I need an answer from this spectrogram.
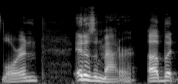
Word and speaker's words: Lauren: you pronounce her name i've been saying laura bilbert for the longest time i just found out recently that it's lauren it doesn't matter uh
